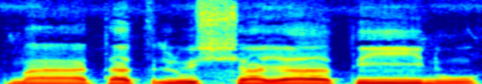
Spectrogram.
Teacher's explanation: Matatlus syayatinu, pada atas bertemu alif mad asli panjang 2 harakat. Alif lam bertemu dengan shin. Alif lam syamsiah, cara baca dia terus masuk ke shin.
